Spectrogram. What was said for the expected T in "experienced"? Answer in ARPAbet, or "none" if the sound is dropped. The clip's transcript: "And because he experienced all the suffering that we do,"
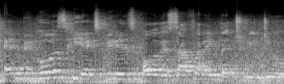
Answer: none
